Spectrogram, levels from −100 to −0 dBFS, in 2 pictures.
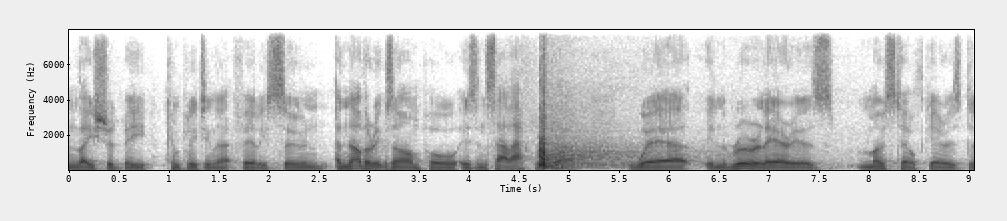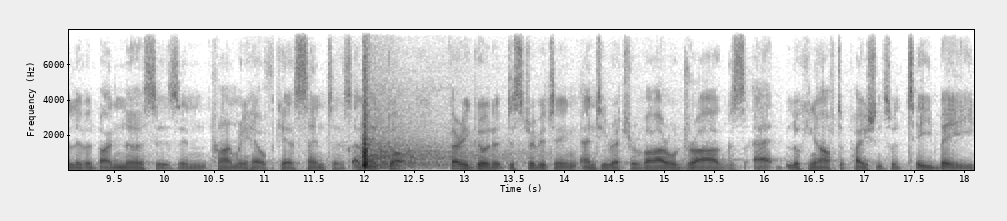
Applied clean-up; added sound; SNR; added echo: none; Car; -2 dB; none.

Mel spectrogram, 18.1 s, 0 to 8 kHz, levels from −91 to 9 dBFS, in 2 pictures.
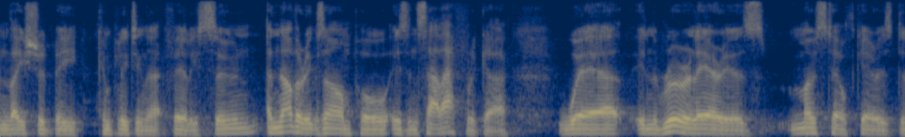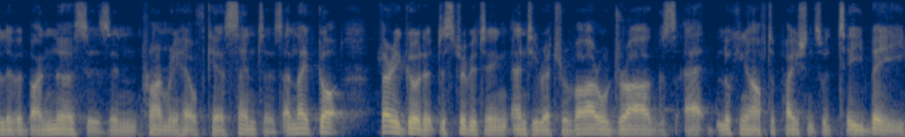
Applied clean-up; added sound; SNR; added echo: none; none; none; none.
